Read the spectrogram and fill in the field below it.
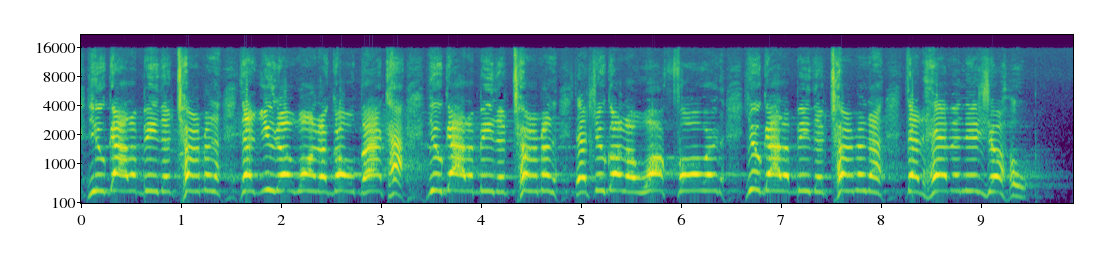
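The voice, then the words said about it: Hoarse, strained preaching voice. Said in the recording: “I'm getting hoarse”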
